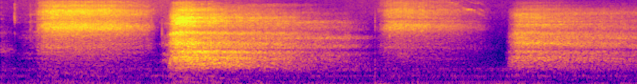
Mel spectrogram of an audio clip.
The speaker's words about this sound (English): Returning to our bodies. Breathing now. Yearning, breathing.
